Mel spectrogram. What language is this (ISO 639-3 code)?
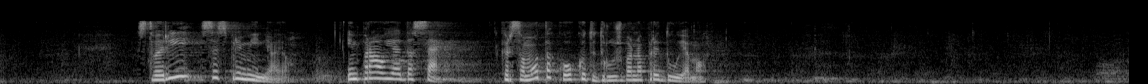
slv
